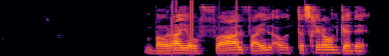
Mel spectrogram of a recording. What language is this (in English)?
Pashto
